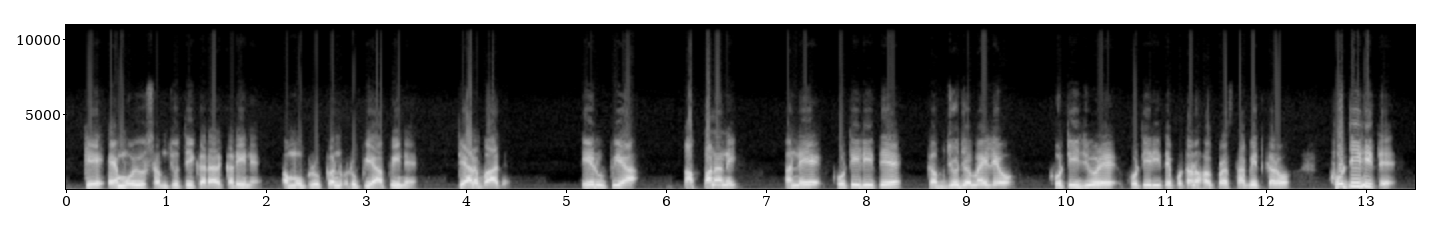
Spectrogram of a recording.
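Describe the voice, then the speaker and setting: This man's voice sits fairly high in pitch, with ordinary pitch variation. His loudness stays very even throughout. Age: 50s. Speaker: businessman. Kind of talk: news interview statement. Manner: formal; halting.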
